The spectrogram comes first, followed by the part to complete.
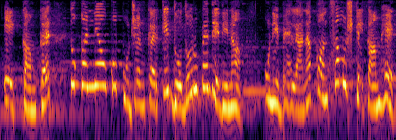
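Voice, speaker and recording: A woman voicing a stingy, sharp-tongued older mother-in-law who scolds in a shrill, grudging way, in a storybook narration. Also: big pitch swings, normal speed. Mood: scolding. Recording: long reverb, faint music behind.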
